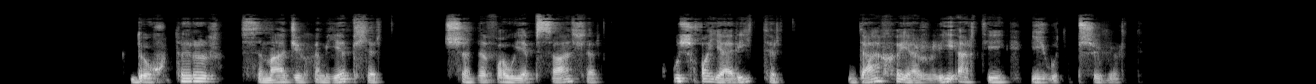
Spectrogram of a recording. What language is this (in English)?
Kabardian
